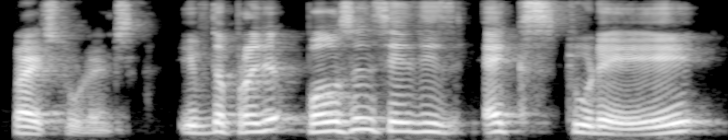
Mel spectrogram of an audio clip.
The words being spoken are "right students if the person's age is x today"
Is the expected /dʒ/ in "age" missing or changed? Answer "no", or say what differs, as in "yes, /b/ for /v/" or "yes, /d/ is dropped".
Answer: yes, /z/ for /dʒ/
